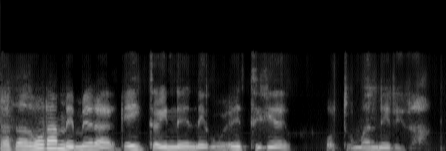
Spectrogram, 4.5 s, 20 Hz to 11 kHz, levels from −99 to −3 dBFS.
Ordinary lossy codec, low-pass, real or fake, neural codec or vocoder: none; 7.2 kHz; fake; codec, 16 kHz, 2 kbps, X-Codec, HuBERT features, trained on LibriSpeech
